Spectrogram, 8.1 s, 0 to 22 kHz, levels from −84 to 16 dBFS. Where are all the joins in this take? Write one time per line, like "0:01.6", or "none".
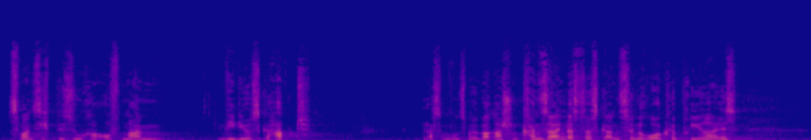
0:04.1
